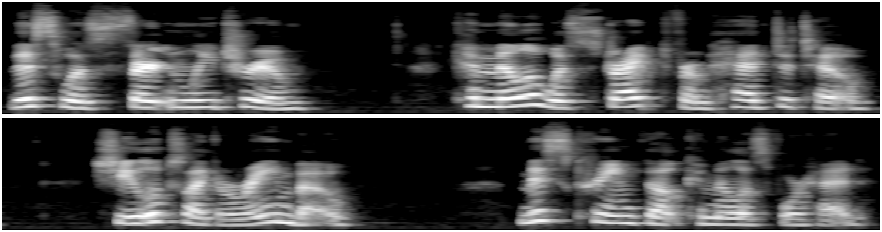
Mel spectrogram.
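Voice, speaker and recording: A woman's voice: high-pitched, a little slow, fairly bright tone. A woman teacher reading a children's picture book aloud with expression.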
